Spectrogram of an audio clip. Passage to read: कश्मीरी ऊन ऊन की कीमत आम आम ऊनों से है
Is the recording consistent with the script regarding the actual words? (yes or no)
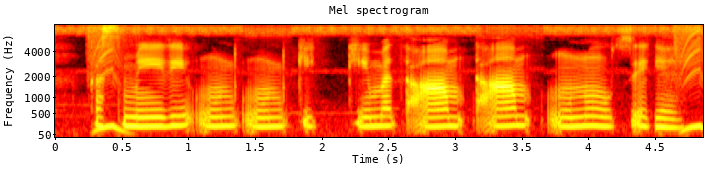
yes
